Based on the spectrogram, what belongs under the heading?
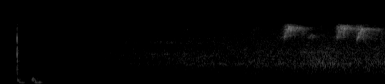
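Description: A house martin gives two dry, high chirruping calls close together near the end, after a couple of soft clicks and a steady hiss.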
